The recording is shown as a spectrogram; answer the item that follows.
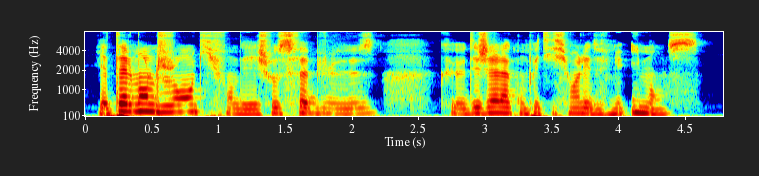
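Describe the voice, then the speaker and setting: A woman talks at a very fast pace. Her pitch sits in the middle range, with ordinary variation. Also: big swings in loudness. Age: 30s. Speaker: freelancer and blogger. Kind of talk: solo podcast monologue. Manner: casual, hesitant with fillers.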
